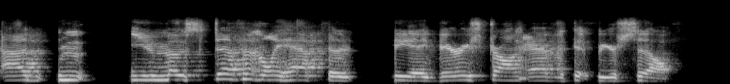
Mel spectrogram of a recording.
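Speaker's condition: Tardive dyskinesia; onset 10+ years ago, progressive, arm and leg flailing, falls, balance issues, moderately severe to severe; on proper medication from neurologist, tongue flickers, involuntary jaw movement, uncomfortable feeling under tongue; mild stutter now, formerly severe stutter making speech unintelligible, chewing and swallowing little affected

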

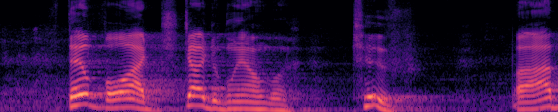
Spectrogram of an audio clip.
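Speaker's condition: Cerebral palsy; still walks with limp

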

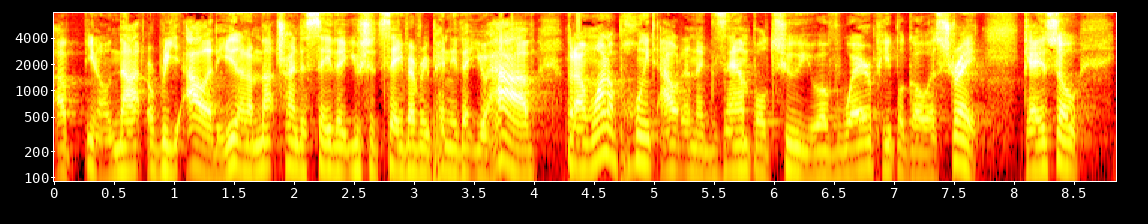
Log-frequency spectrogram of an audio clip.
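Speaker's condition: No condition

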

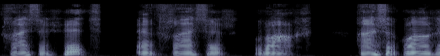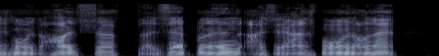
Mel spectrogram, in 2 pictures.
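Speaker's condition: Throat cancer; throat cancer three times

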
